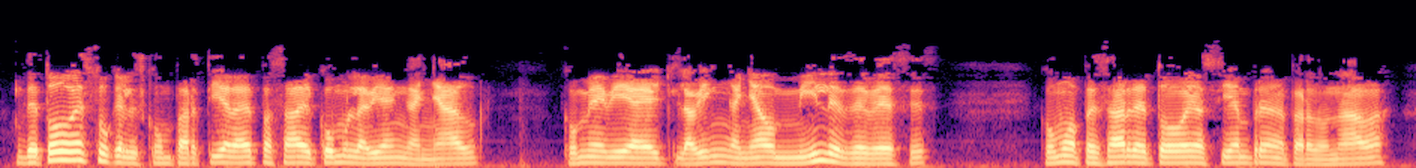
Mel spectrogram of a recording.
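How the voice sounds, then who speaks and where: Fairly quick speech from a man at medium pitch. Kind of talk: testimony. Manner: loud; impassioned.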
